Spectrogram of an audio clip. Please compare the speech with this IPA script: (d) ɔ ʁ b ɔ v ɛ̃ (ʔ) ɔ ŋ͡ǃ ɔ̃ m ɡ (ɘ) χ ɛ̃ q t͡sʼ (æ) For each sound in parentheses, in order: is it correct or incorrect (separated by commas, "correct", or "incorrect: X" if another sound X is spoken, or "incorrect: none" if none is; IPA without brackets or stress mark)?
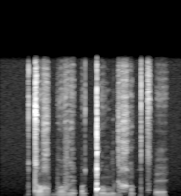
incorrect: t, correct, correct, incorrect: ɛ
